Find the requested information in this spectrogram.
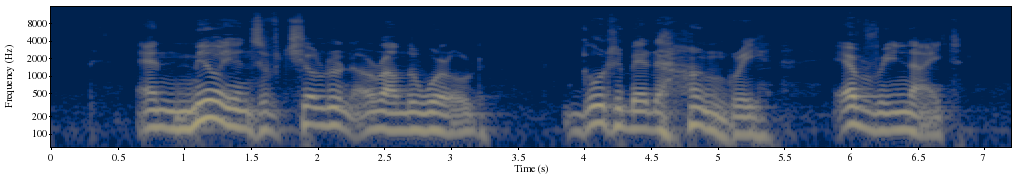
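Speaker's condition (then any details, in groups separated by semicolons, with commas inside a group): ALS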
